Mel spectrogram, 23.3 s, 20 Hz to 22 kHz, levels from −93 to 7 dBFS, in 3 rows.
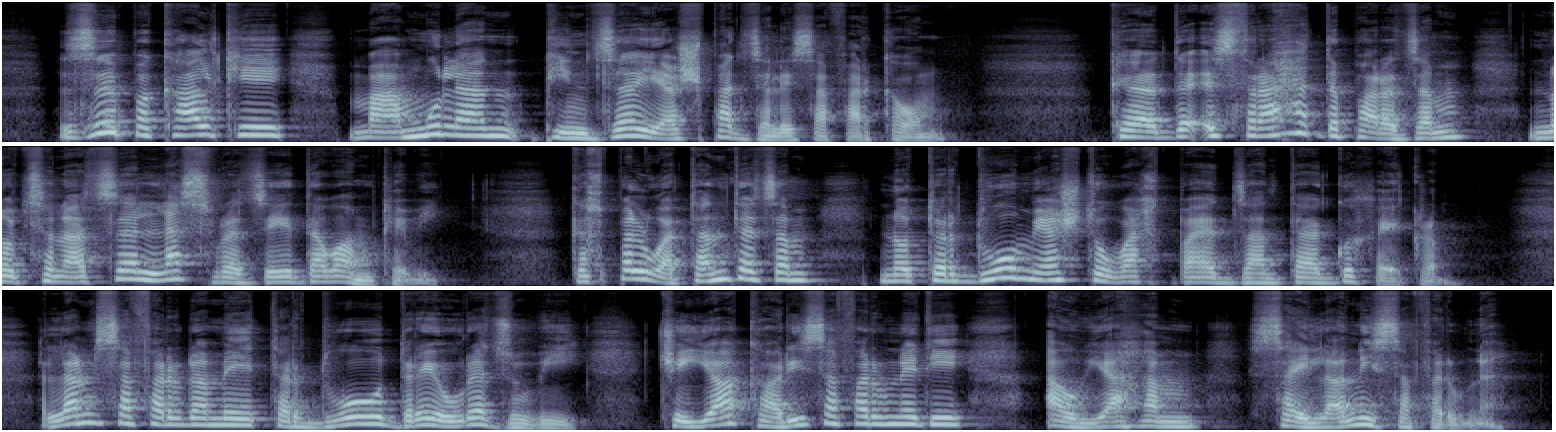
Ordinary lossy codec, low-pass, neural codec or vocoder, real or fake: none; none; none; real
